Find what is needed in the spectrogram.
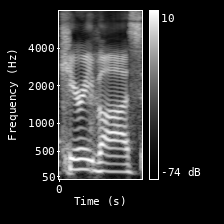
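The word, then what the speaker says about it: Kiribati: it okay cbati see that's that's one it's pronounced kir boss it's a Pacific island nation pronounce it damn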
